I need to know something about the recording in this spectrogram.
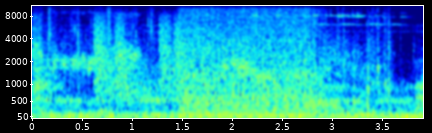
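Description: A rifle fires a burst of rapid shots.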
